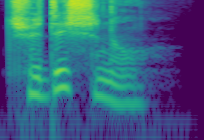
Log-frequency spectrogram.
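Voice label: "traditional" British English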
